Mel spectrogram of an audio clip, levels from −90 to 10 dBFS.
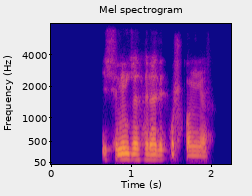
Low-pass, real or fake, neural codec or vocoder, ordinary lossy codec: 7.2 kHz; fake; codec, 32 kHz, 1.9 kbps, SNAC; Opus, 24 kbps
